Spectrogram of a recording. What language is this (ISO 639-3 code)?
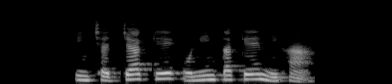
prq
